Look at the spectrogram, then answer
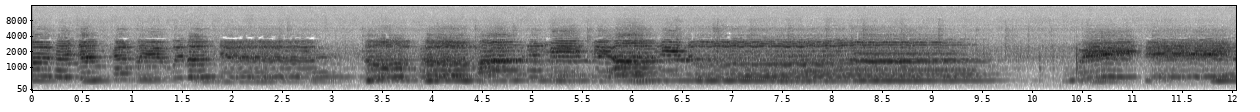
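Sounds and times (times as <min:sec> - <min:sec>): old phonograph vocal recording: 0:00.0 - 0:12.0.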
